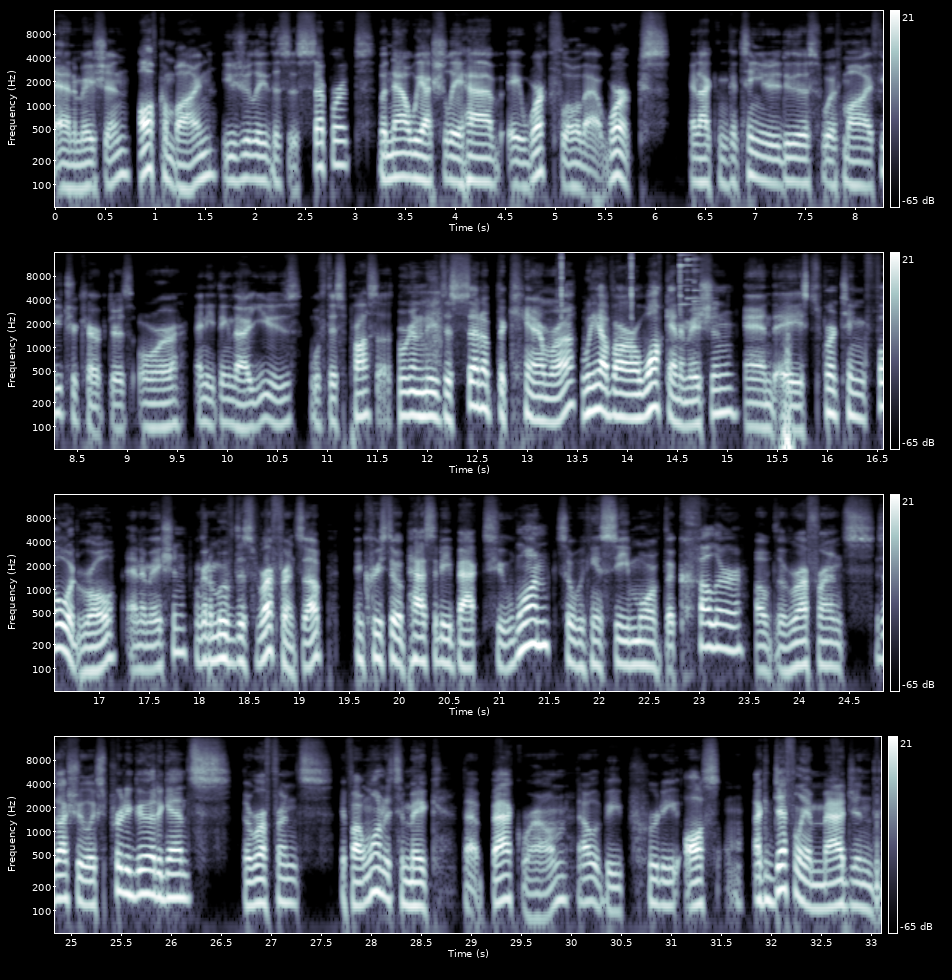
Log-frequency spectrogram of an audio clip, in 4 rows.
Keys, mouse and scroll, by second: 12.9-14.3 middle drag, 14.4 shift+scroll up 1, 14.5 shift+middle click, 16.8-17.2 scroll down 2, 17.8 scroll up 1, 18.0 middle click, 18.4 click, 18.8 alt+middle click, 19.2 click, 19.7 middle click, 20.9-21.8 scroll down 1, 21.8 click, 22.7 scroll down 1, 23.0 middle click, 23.9-24.3 scroll up 1, 24.3-30.1 middle drag, 30.3-31.1 scroll up 3, 31.1-32.1 scroll down 5, 32.1 middle click, 32.4-32.9 shift+middle drag, 33.0-33.1 middle drag.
